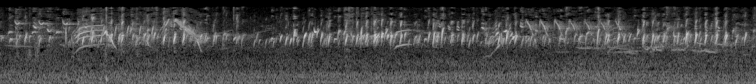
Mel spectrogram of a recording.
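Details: European goldfinch singing to stimulate goldfinches, lively tumbling twitters mixed with curving whistled slurs and buzzy rattles, flowing without break across the whole passage.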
